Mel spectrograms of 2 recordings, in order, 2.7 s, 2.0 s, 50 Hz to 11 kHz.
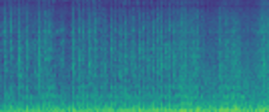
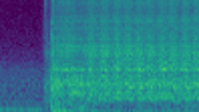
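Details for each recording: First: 1960 Chevrolet El Camino V8 unrun since 1998; a low, uneven rumble with a loose beat as it catches and runs for about 9.5 seconds. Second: 1960 Chevrolet El Camino unrun since 1998, old points ignition; cranks at a steady even churn but never fires, no spark: the coil gets 11 volts in but no spark comes out, and the coil may be dead.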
